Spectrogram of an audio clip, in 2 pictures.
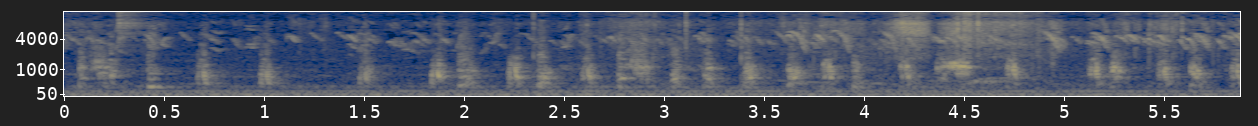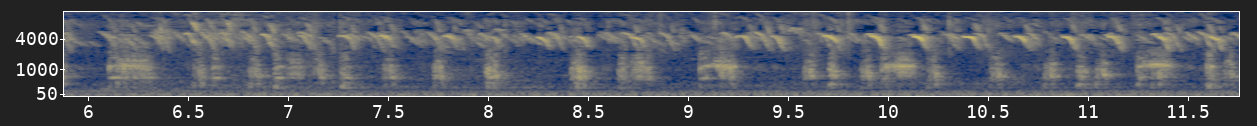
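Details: Colourful hen chicks calling together: a busy flock of shrill, falling peeps repeated about four per second, steady and overlapping, with a faint low background drone.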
